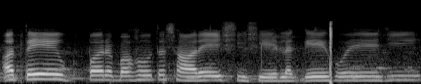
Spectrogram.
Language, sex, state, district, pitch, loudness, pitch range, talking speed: Punjabi, male, Punjab, Kapurthala, 195 Hz, -21 LUFS, 180-210 Hz, 115 wpm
